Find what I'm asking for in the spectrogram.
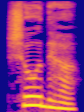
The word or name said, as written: ಷೋದಾ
